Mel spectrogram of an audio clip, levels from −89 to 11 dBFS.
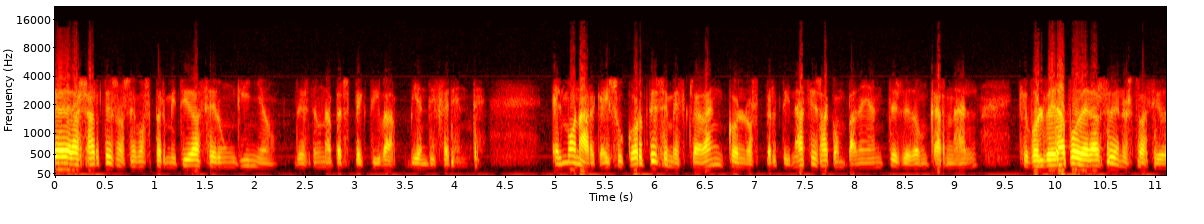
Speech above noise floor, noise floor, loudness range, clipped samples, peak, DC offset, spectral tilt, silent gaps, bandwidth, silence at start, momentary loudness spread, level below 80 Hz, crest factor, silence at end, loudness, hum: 22 dB; -41 dBFS; 7 LU; under 0.1%; -4 dBFS; under 0.1%; -4.5 dB/octave; none; 12.5 kHz; 0 s; 18 LU; -56 dBFS; 16 dB; 0 s; -19 LUFS; none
